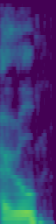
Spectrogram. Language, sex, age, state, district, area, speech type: Assamese, female, 18-30, Assam, Lakhimpur, urban, spontaneous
